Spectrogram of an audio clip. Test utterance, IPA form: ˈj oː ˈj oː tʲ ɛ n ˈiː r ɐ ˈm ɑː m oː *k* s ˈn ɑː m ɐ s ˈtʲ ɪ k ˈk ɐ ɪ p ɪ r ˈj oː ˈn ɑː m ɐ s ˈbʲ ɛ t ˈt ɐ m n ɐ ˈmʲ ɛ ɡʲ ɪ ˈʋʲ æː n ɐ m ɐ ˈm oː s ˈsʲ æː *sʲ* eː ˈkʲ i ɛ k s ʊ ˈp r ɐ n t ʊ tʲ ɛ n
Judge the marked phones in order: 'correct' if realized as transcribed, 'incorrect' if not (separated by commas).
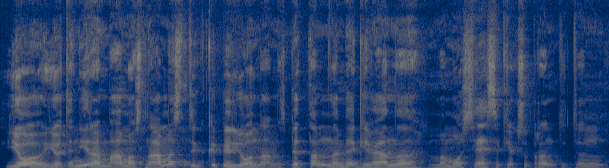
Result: incorrect, correct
